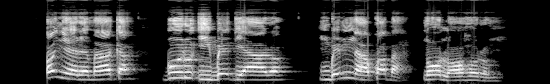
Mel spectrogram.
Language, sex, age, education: Igbo, male, 15-29, tertiary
